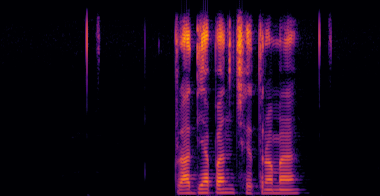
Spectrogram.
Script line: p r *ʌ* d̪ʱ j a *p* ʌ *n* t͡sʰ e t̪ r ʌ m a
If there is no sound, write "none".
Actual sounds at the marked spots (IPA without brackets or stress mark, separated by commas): a, p, n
